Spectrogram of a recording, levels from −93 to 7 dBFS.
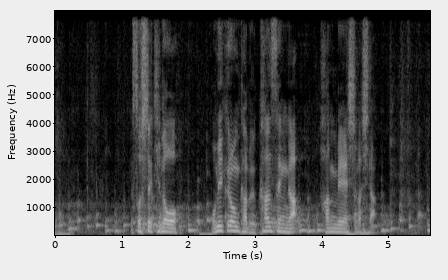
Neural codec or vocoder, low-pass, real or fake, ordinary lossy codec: codec, 16 kHz, 4 kbps, FunCodec, trained on Chinese and English, 50 frames a second; none; fake; none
